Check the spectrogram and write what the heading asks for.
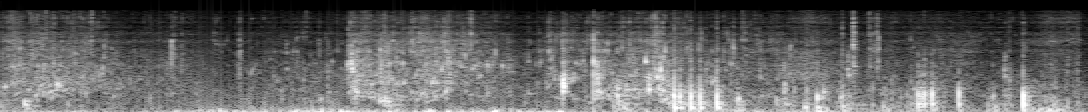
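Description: A hooked smallmouth bass splashing and thrashing at the water's surface, in short irregular splashes over a steady low rumble of wind on the microphone.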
